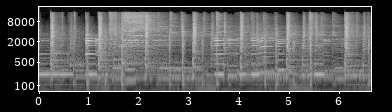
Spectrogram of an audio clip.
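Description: Live band jam: a drum kit played hard, with dense drum and cymbal strikes, over a sustained bass line that moves between notes.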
